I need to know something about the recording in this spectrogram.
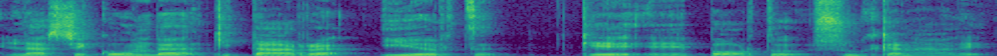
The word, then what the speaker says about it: EART: Ciao a tutti, questa è la seconda chitarra e che porto sul canale. Mi hanno detto che si pronuncia e io dicevo Earth, non lo so, resta un mistero e la chiameremo e allora questa chitarra, beh,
